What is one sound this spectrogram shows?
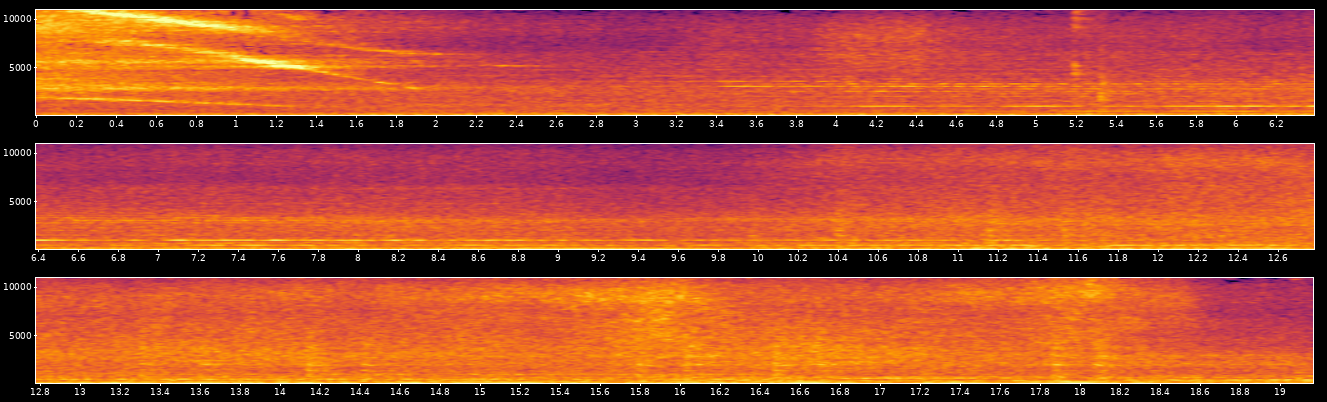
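An electric train whines as it pulls away from a platform.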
